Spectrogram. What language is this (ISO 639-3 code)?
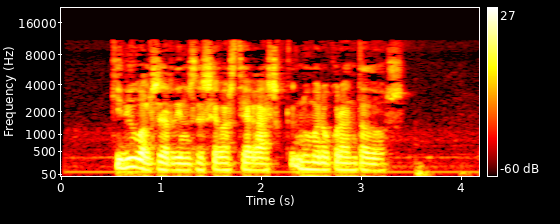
cat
